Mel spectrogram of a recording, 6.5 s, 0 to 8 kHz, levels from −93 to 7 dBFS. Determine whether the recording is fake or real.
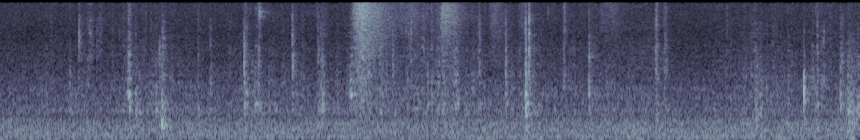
real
